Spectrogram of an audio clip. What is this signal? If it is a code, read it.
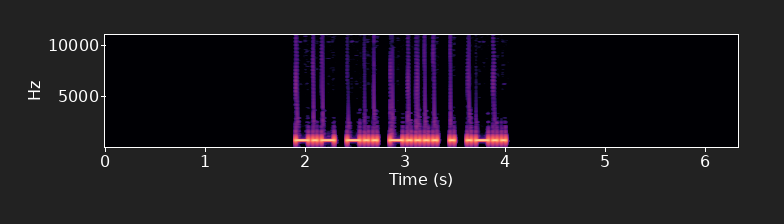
Morse code, heard as a keyed tone, about 28 wpm, 700 Hz. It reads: KD6EL
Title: USA Call Signs - 5 Characters - Repeated 2x - 28wpm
